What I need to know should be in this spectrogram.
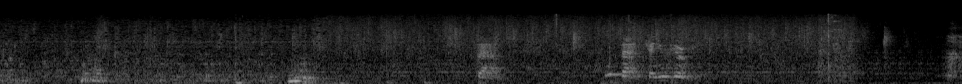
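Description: Water from a shower sprays and splashes steadily, then stops.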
